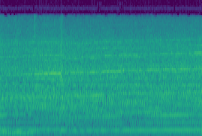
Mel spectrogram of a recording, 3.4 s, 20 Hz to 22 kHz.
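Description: TCR touring car lapping the 3.076-mile Tailem Bend circuit in the Kumho FIA TCR World Tour race, captured on board: a steady, loud engine drone holding near-constant revs, with no voices.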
